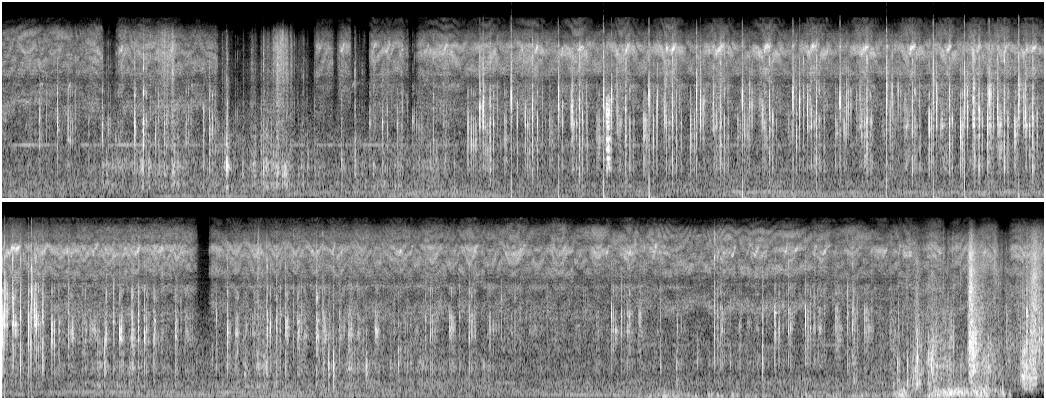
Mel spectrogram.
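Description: Fat-capped aerosol spray paint can hissing in long, near-continuous bursts, with many fine clicks in the hiss. The hiss breaks off briefly about two-thirds of the way through.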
